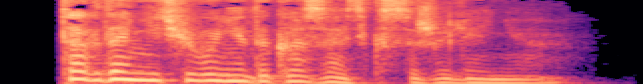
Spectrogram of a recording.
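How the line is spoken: Sighing. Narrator (Russian): вздохнула женщина

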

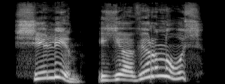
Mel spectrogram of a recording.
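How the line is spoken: Shouting while dragged. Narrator (Russian): прокричал маг, пока его тащили ближе к лодке

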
